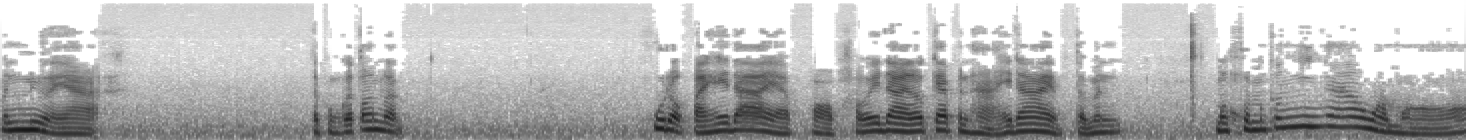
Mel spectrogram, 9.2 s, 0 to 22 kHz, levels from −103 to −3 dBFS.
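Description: No technical faults can be heard anywhere in the speech.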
